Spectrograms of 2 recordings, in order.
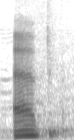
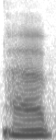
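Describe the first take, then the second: First: It is said with a clear H sound. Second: It is said without the H sound. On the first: "we emphasise the H generally in British English"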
